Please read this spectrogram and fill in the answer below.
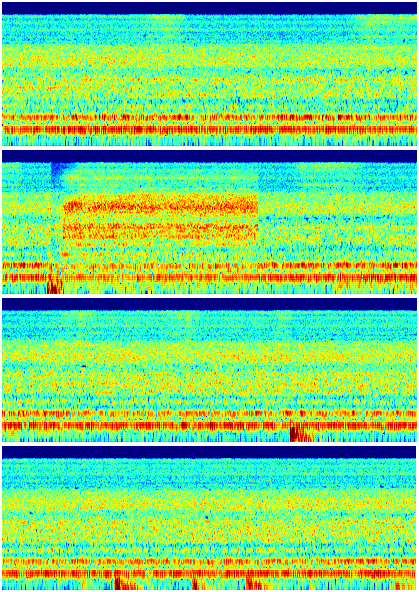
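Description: Ash vacuum cleaner running steadily with a constant motor hum, its hose sucking ash from the boiler's heat-exchanger tubes as a spiral wire brush scrubs inside them. About five seconds in the suction rushes louder for two seconds. There are a few dull knocks of the brush and nozzle against the tubes.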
